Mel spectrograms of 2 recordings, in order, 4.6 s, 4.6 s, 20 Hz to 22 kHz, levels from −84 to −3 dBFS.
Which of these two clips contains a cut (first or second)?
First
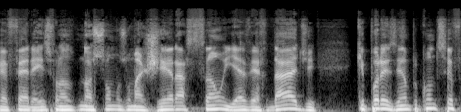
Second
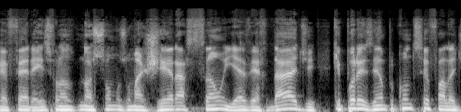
second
